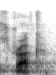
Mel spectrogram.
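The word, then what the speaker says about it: Strzok: struck it I wanted to get the pronunciation right where I've heard it about five times different ways today struck is that struck okay so mr.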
